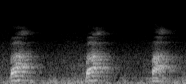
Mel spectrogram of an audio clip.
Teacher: Ya jadi dia jahar, jelasnya suara dan tertahannya udara. Ketika dilafalkan tidak keluar udara.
